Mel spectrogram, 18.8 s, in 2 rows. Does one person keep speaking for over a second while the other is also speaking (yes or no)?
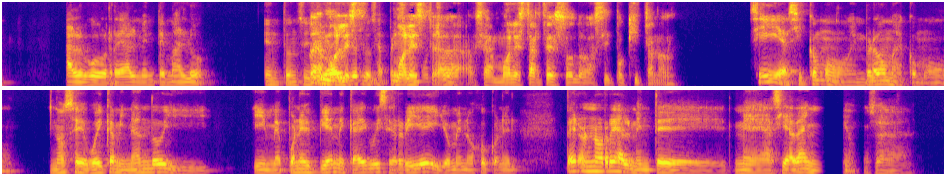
yes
